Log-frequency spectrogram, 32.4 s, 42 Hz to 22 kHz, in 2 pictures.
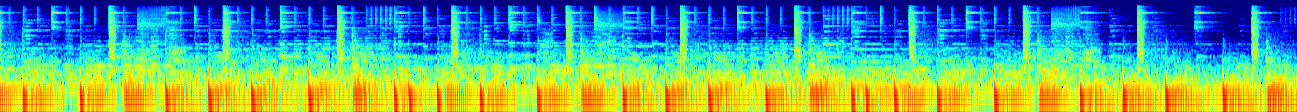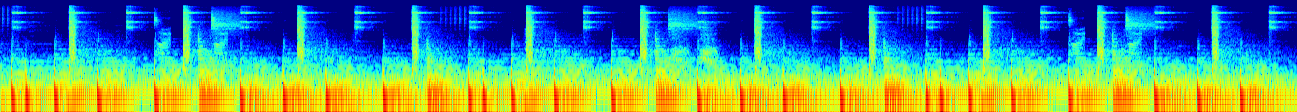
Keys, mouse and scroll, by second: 0.4-2.1 drag, 1.6 s, 2.3 click, 3.7-5.5 middle drag, 6.6-8.4 middle drag, 7.6-9.4 drag, 9.0-10.8 middle drag, 11.5-13.2 drag, 13.2-15.0 middle drag, 14.6 shift+d, 18.2 KP_7, 19.9-21.7 drag, 22.5-29.7 middle drag, 30.4-32.1 drag, 31.6 shift+a.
